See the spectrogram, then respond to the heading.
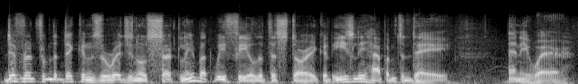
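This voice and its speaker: A wry radio private eye. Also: male voice, sits low, expressive, fast. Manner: wry, easygoing storyteller. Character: wisecracking male private eye, adult. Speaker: private detective narrator. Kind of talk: 1950s radio drama narration. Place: radio studio.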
